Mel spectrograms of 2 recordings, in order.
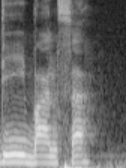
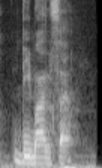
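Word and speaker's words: Dybantsa: Debonsa. Just forget the T's. They are silent. Debonsa.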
